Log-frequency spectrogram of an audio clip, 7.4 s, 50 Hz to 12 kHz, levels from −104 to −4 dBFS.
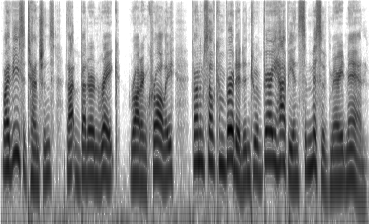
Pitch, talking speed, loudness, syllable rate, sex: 170 Hz, 155 wpm, -19 LUFS, 5.5 syllables/s, male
